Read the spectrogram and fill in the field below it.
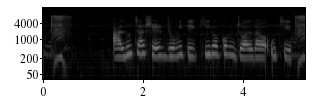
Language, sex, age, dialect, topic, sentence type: Bengali, female, 60-100, Rajbangshi, agriculture, question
